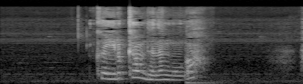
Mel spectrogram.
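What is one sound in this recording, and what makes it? A woman exclaims close by in a high, playful voice.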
